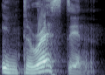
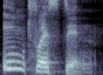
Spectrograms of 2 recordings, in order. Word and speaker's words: interesting: Don't say interesting. The e after the t is silent. So say interesting.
